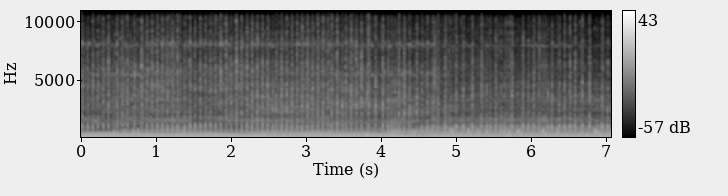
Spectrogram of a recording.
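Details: McCulloch SP-125 chainsaw with a .028 jet, two sizes down: screaming high revs in the cut with a thin, buzzy note that sags twice; owner thinks it runs a tad lean and plans a .029 jet.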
